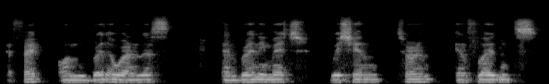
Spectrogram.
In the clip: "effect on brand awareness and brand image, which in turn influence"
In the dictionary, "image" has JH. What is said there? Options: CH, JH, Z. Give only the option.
CH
